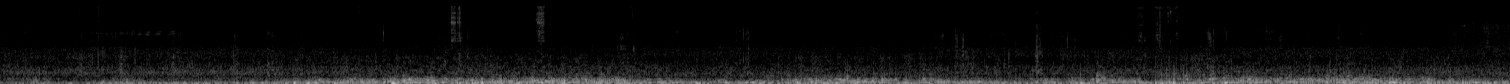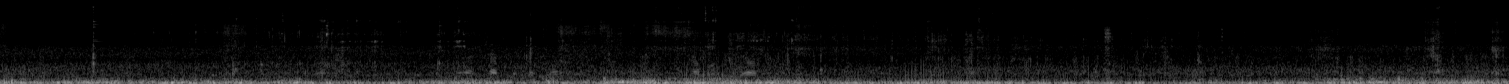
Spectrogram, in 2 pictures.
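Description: Wind buffeting the microphone, a low rumble that rises and falls throughout, with a few faint clicks and knocks above it.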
